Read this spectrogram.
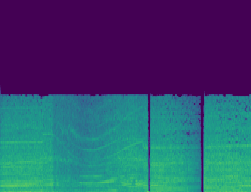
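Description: A racing car engine slows and revs up again in a sweeping glide.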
